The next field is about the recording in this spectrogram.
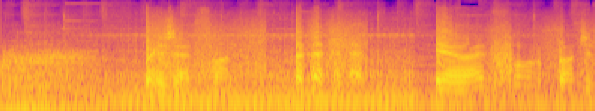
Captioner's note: laughs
